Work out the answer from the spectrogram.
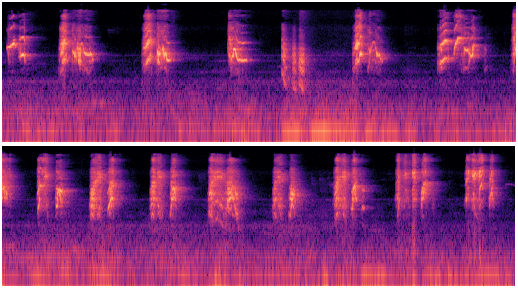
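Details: A wild long-tailed shrike delivers active song with borrowed fill-in phrases: evenly spaced harsh chirps and rasps, about two per second, some sliding downward, over a low hum.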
